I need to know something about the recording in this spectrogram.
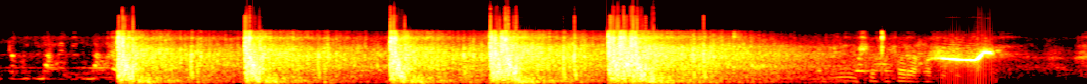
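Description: Five loud blasts of heavy weapons fire about a second apart, each followed by a long echo dying away: shelling of a residential area. A short shout rises near the end.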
